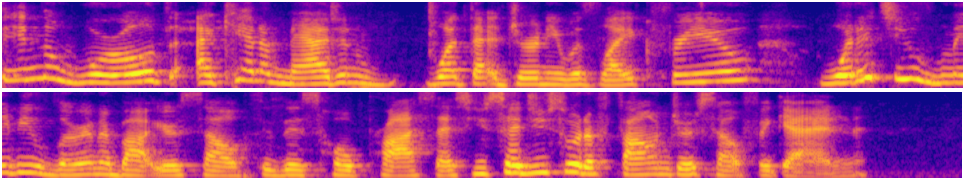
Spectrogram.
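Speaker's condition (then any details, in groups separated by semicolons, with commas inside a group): No condition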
